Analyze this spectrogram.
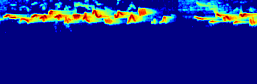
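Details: Painted bunting (Passerina ciris) song: a rapid, high, warbled phrase of varied sweet notes lasting about two seconds, a brief pause, then a new phrase begins.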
